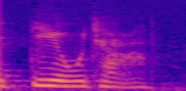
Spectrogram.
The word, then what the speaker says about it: 调查: 在这处呢，我希望大家留意一下这个词语的正确读音，应该呢是调查。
